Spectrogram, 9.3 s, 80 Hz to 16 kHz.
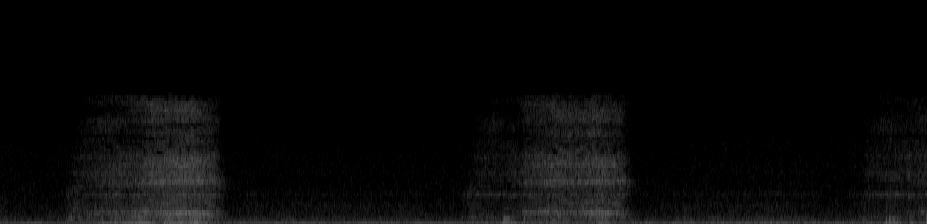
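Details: Loud, rough, rumbling snores on each breath during sleep, about every four seconds (roughly 15 a minute), over a quiet room hiss.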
